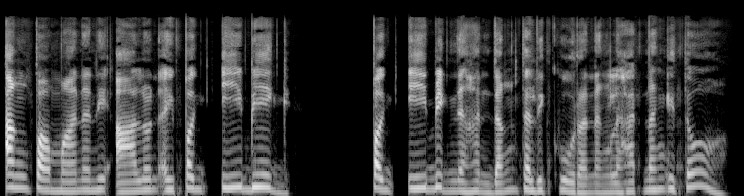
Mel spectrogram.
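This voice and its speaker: A woman's voice: mid-range voice, moderate pace, no echo, clean studio sound, lightly acted. A Filipino woman voicing a wronged, resolute young heiress in a dramatic story, with firm, emphatic declarations. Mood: bitter, angry. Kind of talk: dramatic storybook character reading.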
